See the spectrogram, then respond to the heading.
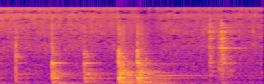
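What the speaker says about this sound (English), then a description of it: "I'm going to drop my onions, and trust me, I am going to just let this hang out a little bit." Onions frying in oil in a non-stick pot, with a soft steady sizzle broken by several sharp scraping and clattering stirs at irregular intervals, close by and with no talking.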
